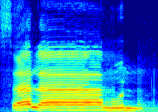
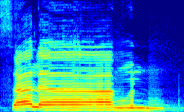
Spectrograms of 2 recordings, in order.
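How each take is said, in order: No difference in how they are said.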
